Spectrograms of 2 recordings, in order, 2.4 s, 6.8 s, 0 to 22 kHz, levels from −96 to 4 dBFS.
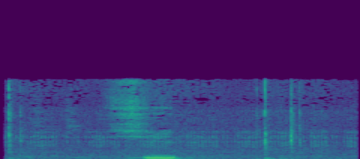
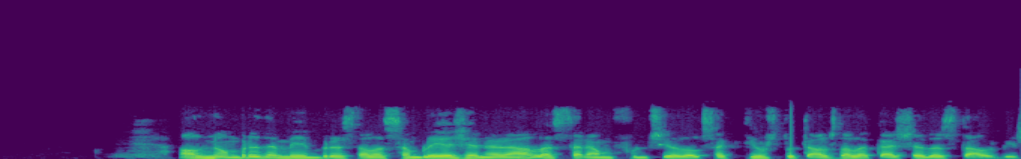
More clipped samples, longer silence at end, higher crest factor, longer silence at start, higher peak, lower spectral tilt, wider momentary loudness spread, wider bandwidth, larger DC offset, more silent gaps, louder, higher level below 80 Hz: neither; about the same, 0 s vs 0 s; first, 24 dB vs 12 dB; second, 0.05 s vs 1.2 s; second, -12 dBFS vs -2 dBFS; second, -3.5 dB/octave vs -6.5 dB/octave; first, 17 LU vs 6 LU; first, 11.5 kHz vs 7.4 kHz; neither; neither; second, -34 LUFS vs -15 LUFS; second, -60 dBFS vs -54 dBFS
